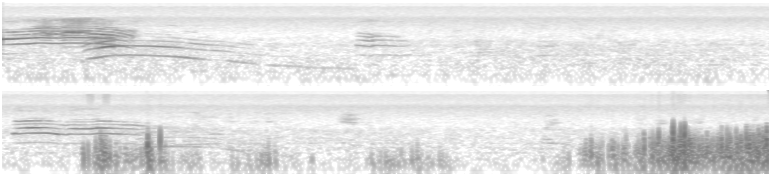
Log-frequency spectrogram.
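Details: Cats fighting: a single loud yowl rises and then falls away within the first two seconds. Short faint cries follow, then bursts of scuffling thumps and rustling.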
